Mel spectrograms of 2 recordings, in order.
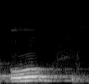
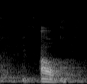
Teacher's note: ओ और औ इनके उच्चारण स्थान कंठ ओष्ठ से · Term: कंठोष्ठ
